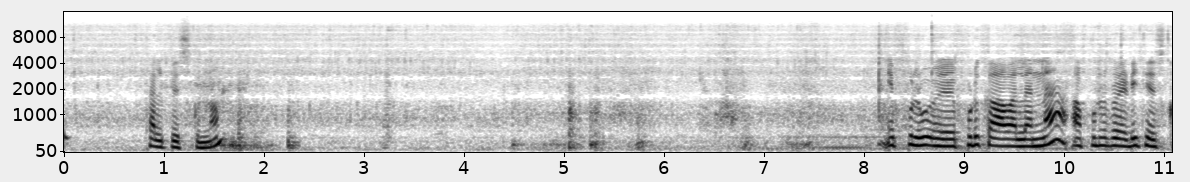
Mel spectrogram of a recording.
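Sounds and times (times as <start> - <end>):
gravy simmering and bubbling: 0.0 - 11.0
spoon scraping a pan: 4.5 - 7.8.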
